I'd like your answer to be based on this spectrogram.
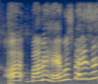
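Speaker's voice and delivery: loud, high shouted question; calling out. Real, not acted. Asking family from afar whether fodder is there, loud call. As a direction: call it over the distance.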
